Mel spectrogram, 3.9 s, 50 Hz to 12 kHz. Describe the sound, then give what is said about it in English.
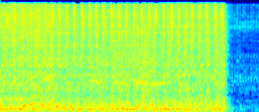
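Sustained automatic gunfire from a movie soundtrack at the 27:54 mark, played at reference level and filling the room: a dense, loud, rapid stream of shots that rattles on without pause for a few seconds before cutting off abruptly. “Let's jump ahead to 27:54, and wow, this gunfire.”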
